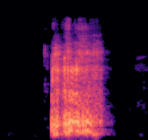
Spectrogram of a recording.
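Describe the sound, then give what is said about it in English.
A single short, gruff throat clearing, fairly loud, lasting about half a second with silence around it and no talking. “Don't clear your throat.”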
